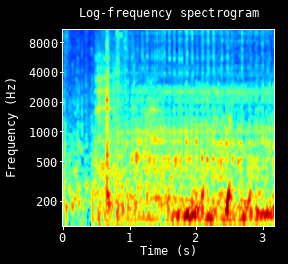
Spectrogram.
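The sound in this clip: A vehicle engine that has been hard to start runs with a quick, even mechanical chatter over a low rumble. A single sharp knock sounds near the start.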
